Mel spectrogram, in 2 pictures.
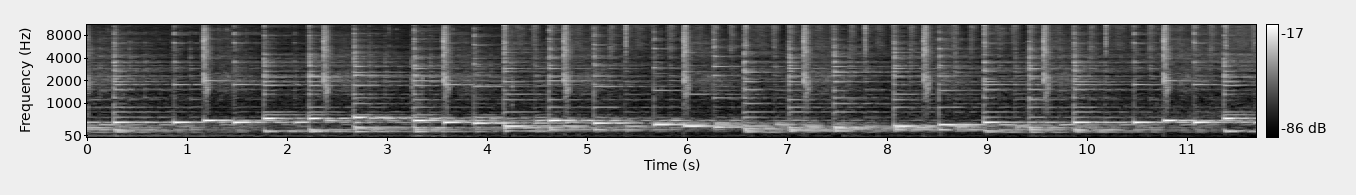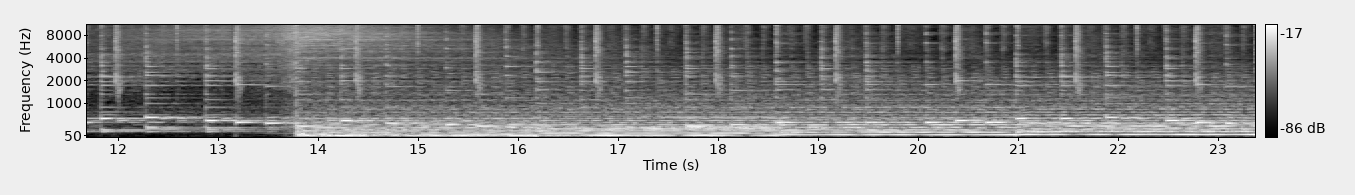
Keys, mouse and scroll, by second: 0.1 click, 0.8 e, 3.2 r, 4.1 r, 5.4 click, 5.7 e, 7.0 r, 7.5 g, 8.1 Tab, 9.1 click, 9.3 scroll up 3, 9.8 click, 10.2 click, 10.6 click, 11.0 click, 12.1 click, 13.1 click, 13.6 shift+middle click, 13.8 scroll up 1, 14.0 Tab, 14.3 1, 14.5 click, 14.7 shift+click, 15.0 g, 15.7 r, 16.2 click, 16.5 shift+click, 16.8 g, 17.5 click, 17.7 g, 18.3 scroll down 3, 18.6 middle click, 19.9 middle click, 20.3 scroll up 2, 20.5 z, 21.0-21.7 scroll up 6, 21.1 shift+middle click, 21.7 middle click, 22.2 shift+middle click, 22.4-22.7 scroll up 3, 22.7 a, 22.8 a.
